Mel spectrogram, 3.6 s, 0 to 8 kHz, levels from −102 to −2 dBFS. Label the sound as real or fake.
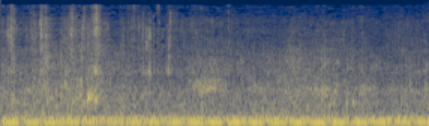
real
